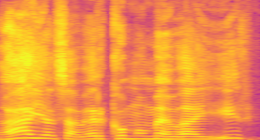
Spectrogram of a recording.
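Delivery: high, fretful complaining with sighing ays; mock hypochondriac moaning about his illness; whiny worried hypochondriac. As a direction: play a worrier sure he is dying. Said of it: "aquellos que yo conozco... dicen".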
